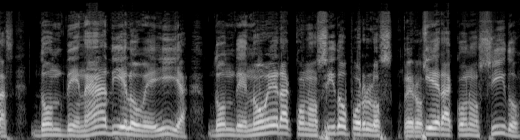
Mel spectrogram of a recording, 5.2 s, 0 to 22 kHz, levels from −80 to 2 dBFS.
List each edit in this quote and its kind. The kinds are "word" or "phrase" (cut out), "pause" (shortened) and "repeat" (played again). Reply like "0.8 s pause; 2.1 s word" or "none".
4.0 s word; 4.3 s word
